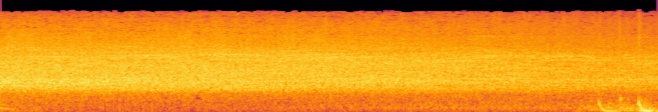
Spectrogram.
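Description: A steady, hiss-like wash of noise with no low end, slowly fading, used as a transition in the track. Drums come back in near the end.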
